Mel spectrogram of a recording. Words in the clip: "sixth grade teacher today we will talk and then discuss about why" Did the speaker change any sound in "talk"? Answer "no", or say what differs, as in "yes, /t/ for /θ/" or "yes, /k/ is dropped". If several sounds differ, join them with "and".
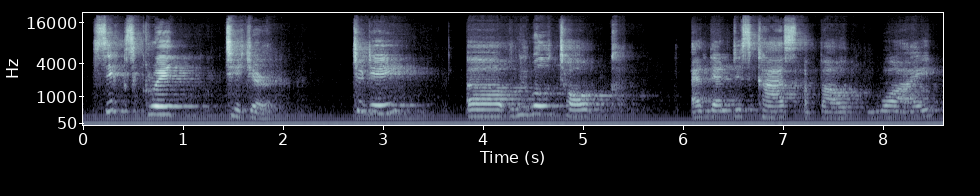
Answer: no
